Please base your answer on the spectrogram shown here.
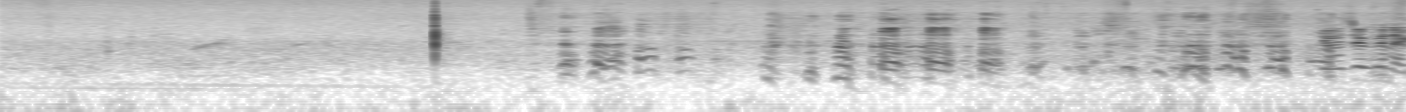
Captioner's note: laughter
